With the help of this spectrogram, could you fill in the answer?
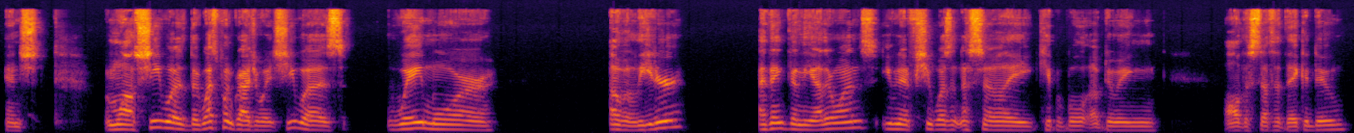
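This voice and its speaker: A man's voice: mid-range voice, normal speed, a little mellow. An American man co-hosting a podcast, talking in a casual, anecdotal way. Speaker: podcast co-host, army veteran.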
